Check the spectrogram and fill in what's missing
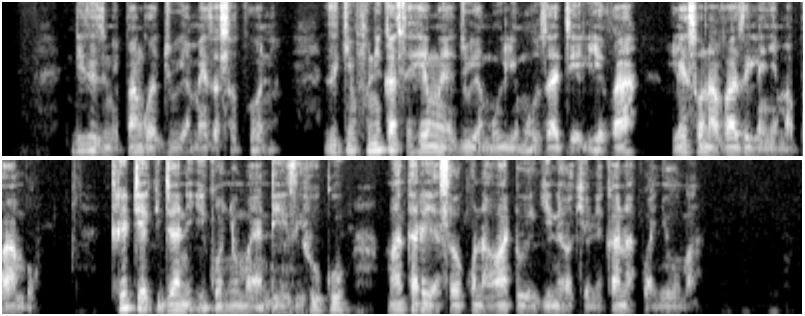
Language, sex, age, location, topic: Swahili, male, 18-24, Kisumu, agriculture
